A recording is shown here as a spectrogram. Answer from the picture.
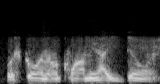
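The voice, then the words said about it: Deliberately deepened sexy voice. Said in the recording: “sexy voice ... You ain't got to deepen your voice.”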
